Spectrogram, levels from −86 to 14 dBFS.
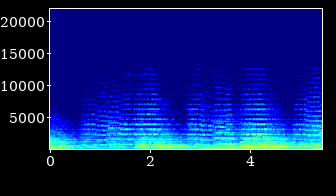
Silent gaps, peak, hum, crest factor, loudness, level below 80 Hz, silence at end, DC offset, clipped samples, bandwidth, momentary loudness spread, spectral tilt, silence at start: none; -18 dBFS; none; 16 dB; -34 LUFS; -56 dBFS; 0 s; under 0.1%; under 0.1%; 12.5 kHz; 15 LU; -5 dB/octave; 0 s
